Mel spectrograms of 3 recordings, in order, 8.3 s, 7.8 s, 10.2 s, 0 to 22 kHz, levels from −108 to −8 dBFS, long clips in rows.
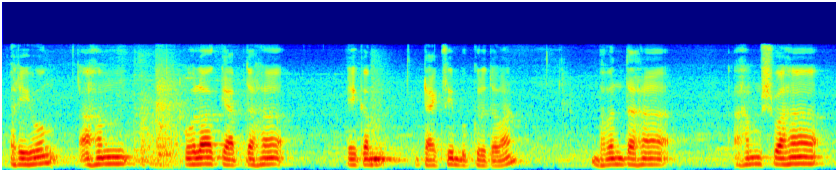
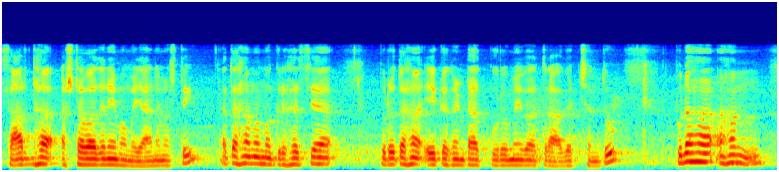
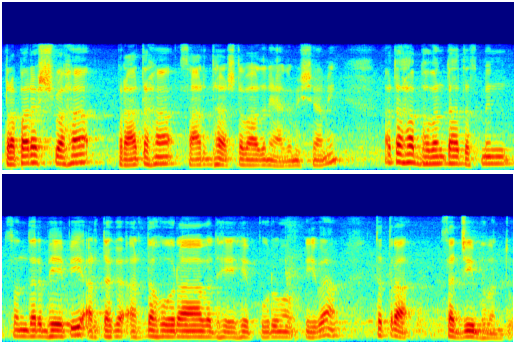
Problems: constant background noise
